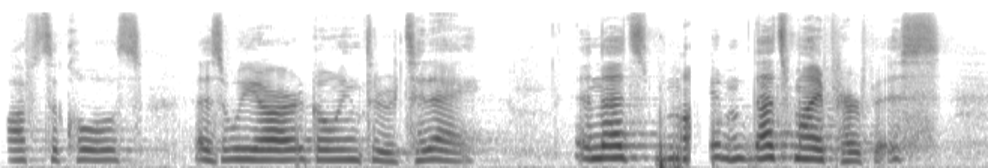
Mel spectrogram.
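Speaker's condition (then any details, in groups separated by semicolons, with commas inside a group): Cerebral palsy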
